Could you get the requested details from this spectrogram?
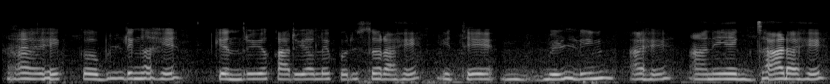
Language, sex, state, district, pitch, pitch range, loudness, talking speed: Marathi, female, Maharashtra, Nagpur, 250 Hz, 240-260 Hz, -26 LUFS, 110 wpm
